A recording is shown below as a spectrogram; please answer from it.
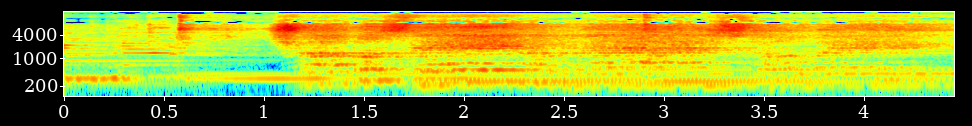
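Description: Recorded gospel choir song played over loudspeakers for a mime, the choir holding long sung notes.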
